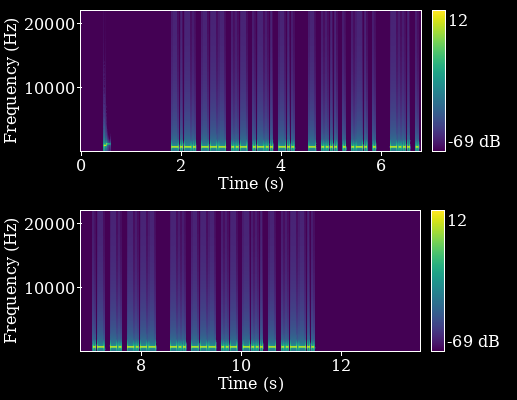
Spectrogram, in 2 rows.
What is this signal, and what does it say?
Morse code, heard as a keyed tone, about 28 wpm, 700 Hz. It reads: COULD THERE BE ANY DOUBT?
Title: Sentences from Top 1500 Words 28wpm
